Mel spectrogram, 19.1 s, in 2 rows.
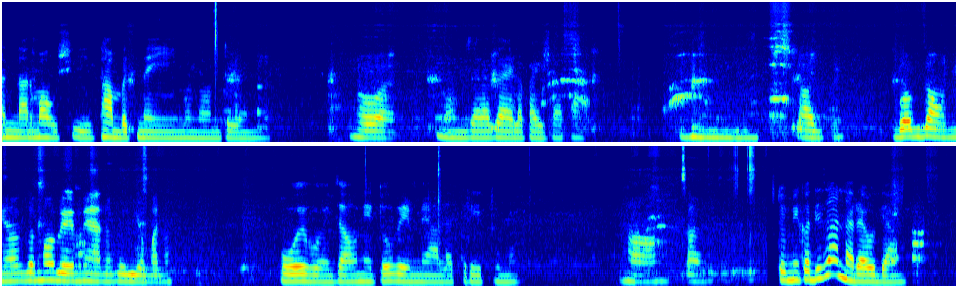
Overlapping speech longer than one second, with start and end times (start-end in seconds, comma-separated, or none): none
